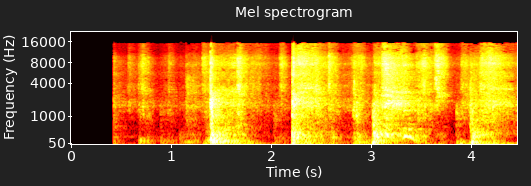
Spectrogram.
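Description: Strikes landing on padded strike shields: three loud thuds about a second apart, with smaller hits between.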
